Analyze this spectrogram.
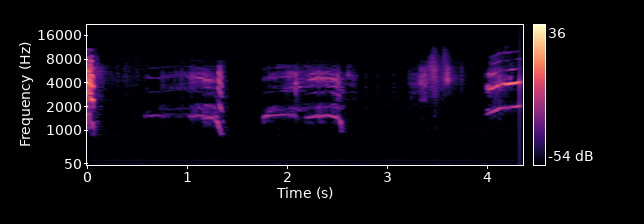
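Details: Quieter peregrine falcon calls at the Reda nest on 4 May 2023 as the parents pass food: thin, whining two-tone notes that drop in pitch at the end, with a sharp click at the start and a louder note closing.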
